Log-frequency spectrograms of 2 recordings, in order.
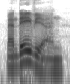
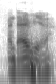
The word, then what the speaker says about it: Mandavia: uh anush Mand man how do you pronounce ankush's last name mandavia mandavia mandavia uh it finishes in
